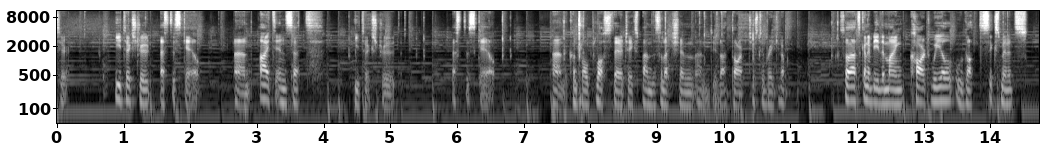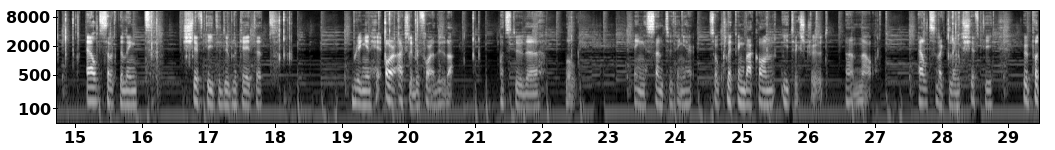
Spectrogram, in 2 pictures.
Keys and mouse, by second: 0.4 e, 1.0 s, 3.0 i, 4.2 e, 5.2 s, 6.6 s, 7.8 ctrl+KP_Add, 7.8 ctrl+KP_6, 8.8 g, 10.4 Tab, 10.6 middle click, 11.4 Tab, 11.8 click, 12.2 middle click, 14.8 l, 15.4 right click, 16.6 shift+d, 17.4 click, 18.0 ctrl+z, 18.4-19.4 drag, 19.6 ctrl+z, 19.8 ctrl+z, 20.2 middle click, 20.8 3, 22.4 i, 24.6 click, 25.2 e, 26.2 middle click, 27.4 l, 28.0 shift+d, 28.6-29.4 drag.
